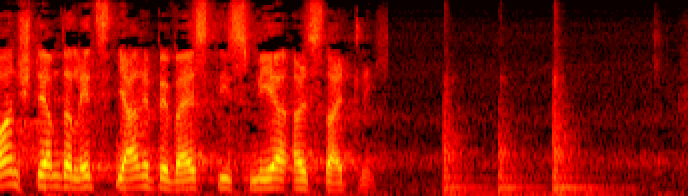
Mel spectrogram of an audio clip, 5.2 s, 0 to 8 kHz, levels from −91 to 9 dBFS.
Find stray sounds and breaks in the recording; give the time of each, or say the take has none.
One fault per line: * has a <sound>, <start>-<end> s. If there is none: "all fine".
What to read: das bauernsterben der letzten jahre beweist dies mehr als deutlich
* has a thud, 3.3-4.9 s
